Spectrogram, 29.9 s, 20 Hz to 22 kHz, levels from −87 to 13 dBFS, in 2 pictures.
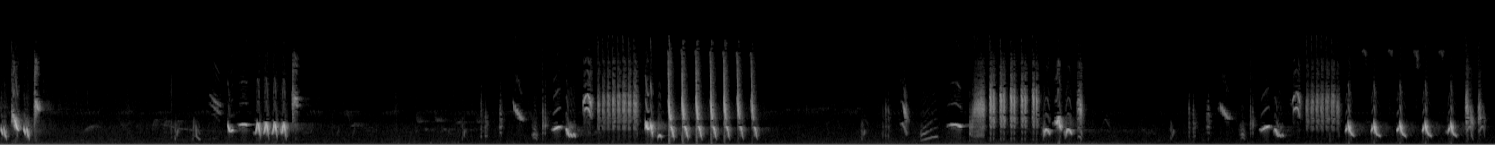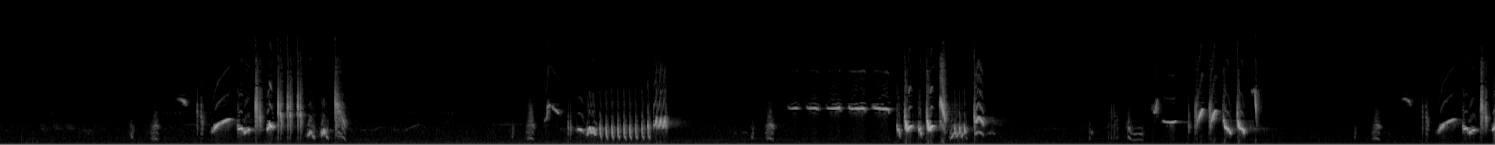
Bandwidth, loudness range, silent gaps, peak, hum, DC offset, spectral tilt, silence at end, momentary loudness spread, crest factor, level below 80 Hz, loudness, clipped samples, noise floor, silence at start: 16 kHz; 8 LU; none; -8 dBFS; none; 3%; 2.5 dB/octave; 0.05 s; 21 LU; 28 dB; -70 dBFS; -30 LUFS; under 0.1%; -69 dBFS; 0 s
